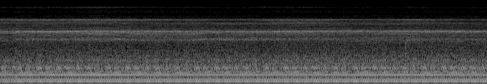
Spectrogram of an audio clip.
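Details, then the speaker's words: AGARO NB-22 compressor nebulizer for home use, just switched on and described as quiet: steady, fairly loud motor hum with fast rhythmic pulsing and a faint whine. "अब यहाँ पर जो इसका on off switch है इसे हम on कर देंगे, तो हमारा नेबुलाइजर ऑन हो चुका है। आप इसकी आवाज़ सुन सकते हो, काफ़ी कम आवाज़ है।"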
